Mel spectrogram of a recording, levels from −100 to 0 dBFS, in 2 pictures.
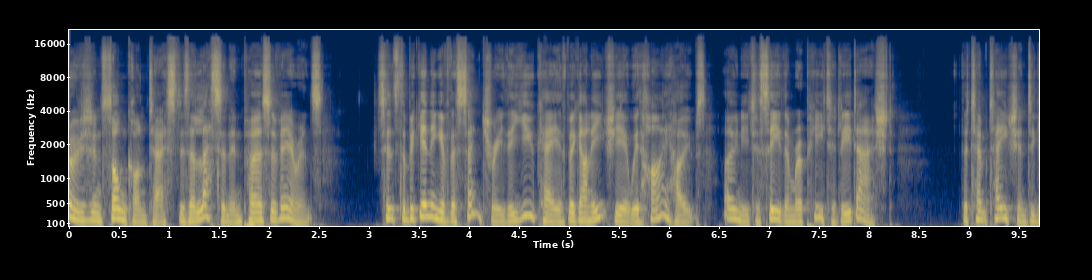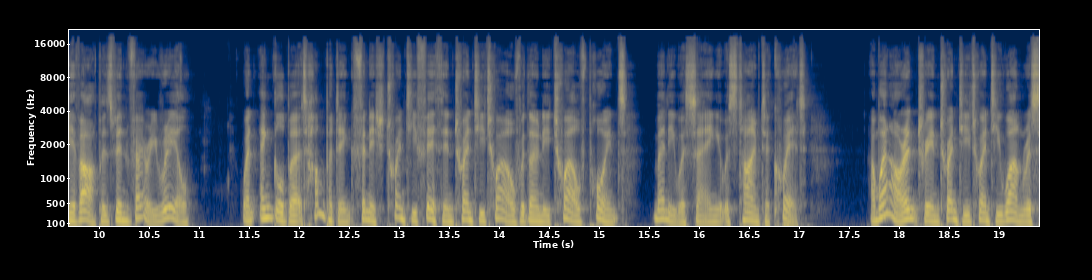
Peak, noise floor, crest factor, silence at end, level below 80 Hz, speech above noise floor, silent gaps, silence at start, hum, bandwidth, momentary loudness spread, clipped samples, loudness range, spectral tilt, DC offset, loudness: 0 dBFS; -66 dBFS; 20 dB; 0 s; -40 dBFS; 45 dB; none; 0 s; none; 19 kHz; 8 LU; under 0.1%; 3 LU; -5 dB/octave; under 0.1%; -22 LUFS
